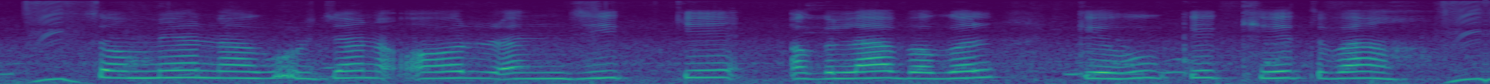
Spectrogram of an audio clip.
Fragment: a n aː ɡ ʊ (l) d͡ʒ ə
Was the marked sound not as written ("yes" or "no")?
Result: yes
